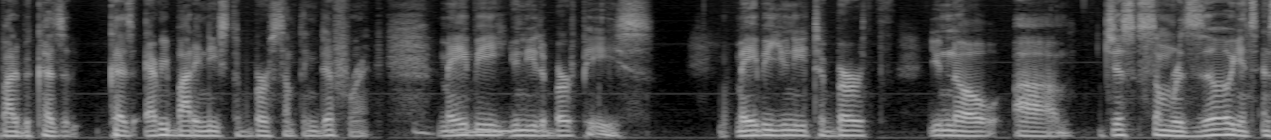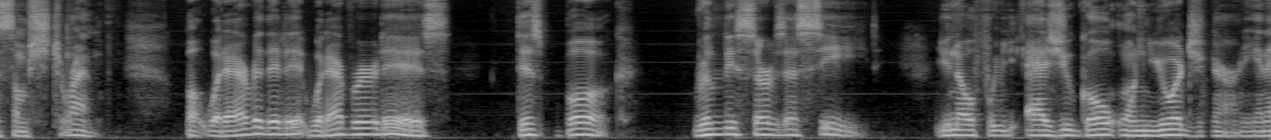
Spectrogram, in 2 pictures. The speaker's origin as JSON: {"language": "English", "town": "Philadelphia", "region": "Pennsylvania", "country": "United States", "tie": "born or raised there", "said": "I was raised up in Philadelphia on North 15th."}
